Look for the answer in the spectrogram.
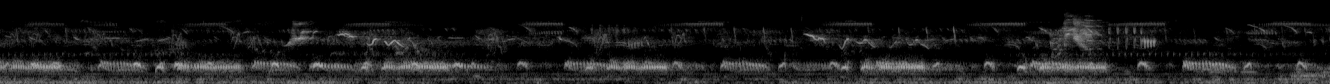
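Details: Burchell's starlings at Gowrie dam waterhole, Djuma Game Reserve, Sabi Sand, South Africa, 08:00 on 14 March 2023, give throaty, gurgling chatters and squeaky whistles over a steady mid-pitched pulsing chorus, perhaps frogs, throughout.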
